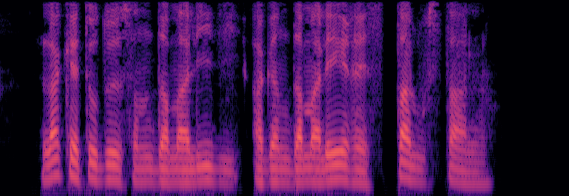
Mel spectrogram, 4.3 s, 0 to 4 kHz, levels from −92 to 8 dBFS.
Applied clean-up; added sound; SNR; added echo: none; none; none; none.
